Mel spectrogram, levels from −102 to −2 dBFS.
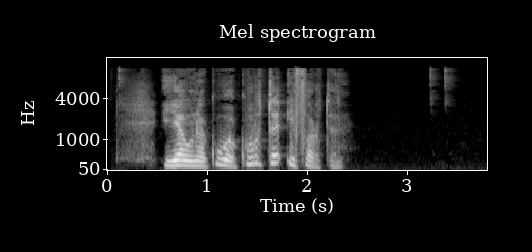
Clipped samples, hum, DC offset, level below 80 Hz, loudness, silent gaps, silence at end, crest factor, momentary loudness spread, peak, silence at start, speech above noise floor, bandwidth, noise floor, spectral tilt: under 0.1%; none; under 0.1%; -66 dBFS; -22 LUFS; none; 1.45 s; 22 dB; 24 LU; -2 dBFS; 0.35 s; 64 dB; 11.5 kHz; -85 dBFS; -5.5 dB/octave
